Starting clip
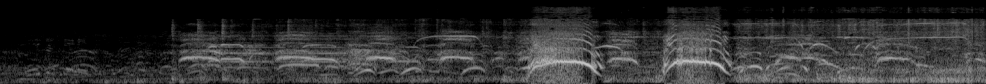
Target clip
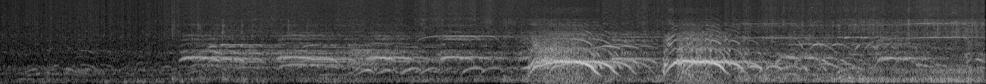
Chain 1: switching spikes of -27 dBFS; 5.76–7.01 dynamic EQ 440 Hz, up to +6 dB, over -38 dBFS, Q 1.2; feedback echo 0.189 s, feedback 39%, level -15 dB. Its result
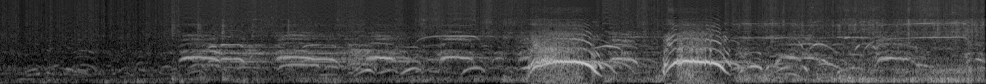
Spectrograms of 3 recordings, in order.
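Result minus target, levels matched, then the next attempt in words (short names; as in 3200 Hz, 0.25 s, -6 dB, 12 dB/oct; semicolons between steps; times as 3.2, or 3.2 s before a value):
echo-to-direct -10.5 dB
switching spikes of -27 dBFS; 5.76–7.01 dynamic EQ 440 Hz, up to +6 dB, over -38 dBFS, Q 1.2; feedback echo 0.189 s, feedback 39%, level -4.5 dB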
